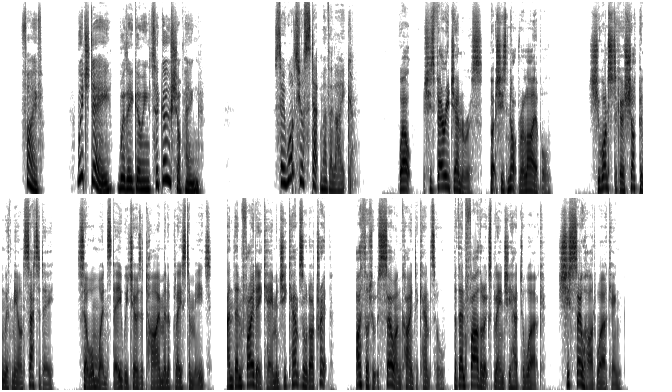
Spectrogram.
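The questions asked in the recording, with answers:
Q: Which day were they going to go shopping?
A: Saturday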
